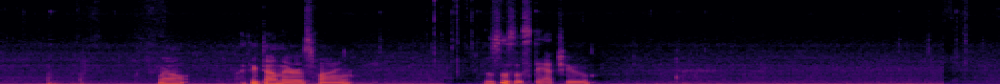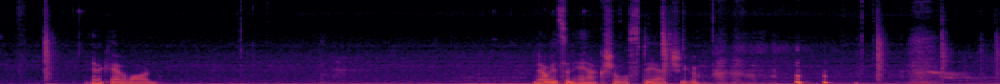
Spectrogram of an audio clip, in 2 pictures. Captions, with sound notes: well I think down there is fine this is a statue... in a catalog no it's an actual statue (laughs)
